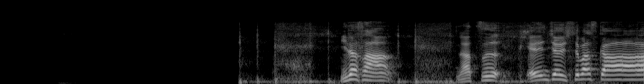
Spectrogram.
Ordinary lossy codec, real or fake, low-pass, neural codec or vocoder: none; fake; none; codec, 16 kHz, 4 kbps, X-Codec, HuBERT features, trained on LibriSpeech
